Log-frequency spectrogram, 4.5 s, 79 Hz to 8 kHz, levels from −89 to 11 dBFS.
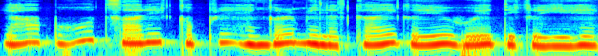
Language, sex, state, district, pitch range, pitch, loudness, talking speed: Hindi, female, Arunachal Pradesh, Papum Pare, 205-240 Hz, 220 Hz, -12 LUFS, 160 wpm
